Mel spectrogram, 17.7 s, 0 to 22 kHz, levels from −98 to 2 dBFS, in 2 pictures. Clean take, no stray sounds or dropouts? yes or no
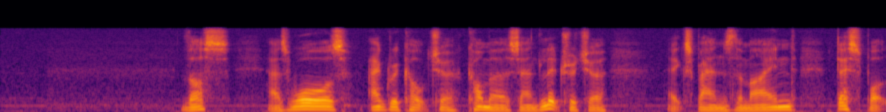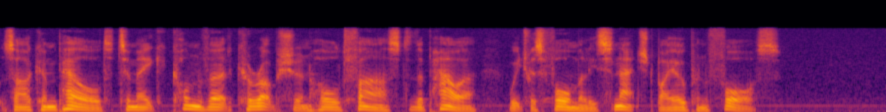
yes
